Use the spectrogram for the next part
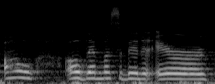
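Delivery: lightly voiced apologetic agent; imitating the agent. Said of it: "She's like".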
